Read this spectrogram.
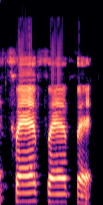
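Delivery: फे फे फे repeated as a breathy F onset; f sound demo. Shown as a demonstration. Teacher demonstrates the repeated F sound to students, isolated and breathy. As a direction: spit out फे फे फे to show the sound. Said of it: "इस तरह की sounds".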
